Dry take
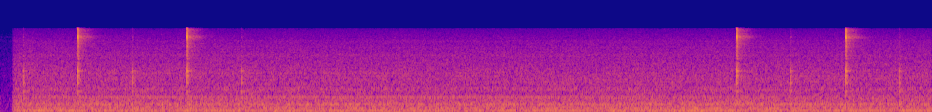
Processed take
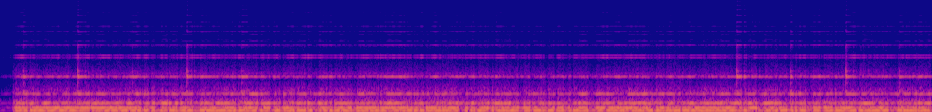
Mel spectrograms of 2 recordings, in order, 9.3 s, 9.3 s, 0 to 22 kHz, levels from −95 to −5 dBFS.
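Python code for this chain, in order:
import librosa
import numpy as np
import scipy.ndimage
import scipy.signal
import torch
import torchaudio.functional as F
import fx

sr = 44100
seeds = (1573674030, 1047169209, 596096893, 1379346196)

y = fx.octave_resonator(x, sr, note='E', decay_s=0.41)
y = fx.level_steps(y, sr, step_db=9)
y = fx.air_absorb(y, sr, metres=130.0)
y = fx.echo_thinned(y, sr, ms=75, feedback_pct=77, hz=420.0, wet_db=-14.5)
y = np.interp(np.arange(len(y)), np.arange(len(y))[::8], y[::8])
y = F.gain(torch.from_numpy(y), 17.0).numpy()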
